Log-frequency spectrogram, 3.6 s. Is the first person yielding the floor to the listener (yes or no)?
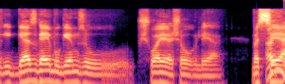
yes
